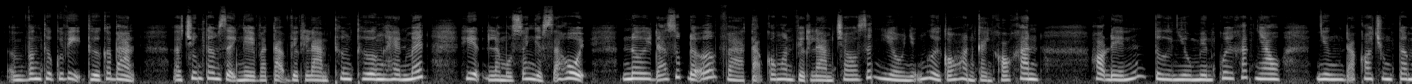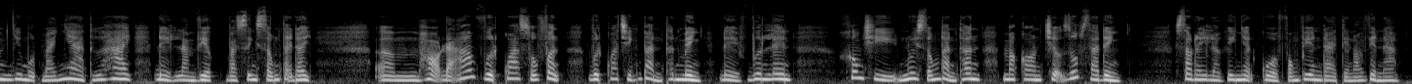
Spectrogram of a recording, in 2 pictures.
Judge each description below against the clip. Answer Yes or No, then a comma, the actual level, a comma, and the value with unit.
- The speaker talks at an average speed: Yes, average, 240 wpm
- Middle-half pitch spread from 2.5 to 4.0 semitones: Yes, average, 3.6 semitones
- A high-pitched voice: Yes, high, 225 Hz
